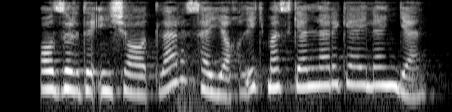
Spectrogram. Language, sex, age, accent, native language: Uzbek, female, 18-24, Farg'ona, Uzbek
